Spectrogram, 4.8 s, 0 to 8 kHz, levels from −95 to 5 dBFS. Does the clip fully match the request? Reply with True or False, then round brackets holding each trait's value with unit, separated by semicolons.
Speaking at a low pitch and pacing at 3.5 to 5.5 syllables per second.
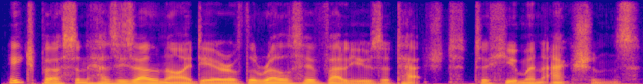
True (95 Hz; 5.1 syllables/s)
